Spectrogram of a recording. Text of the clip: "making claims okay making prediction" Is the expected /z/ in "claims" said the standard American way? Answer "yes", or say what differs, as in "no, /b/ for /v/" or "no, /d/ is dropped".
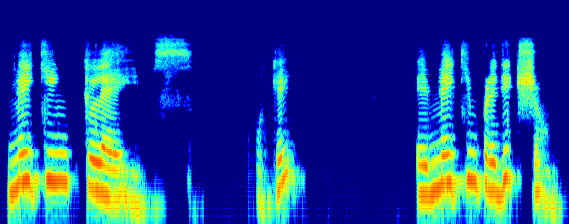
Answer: no, /s/ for /z/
